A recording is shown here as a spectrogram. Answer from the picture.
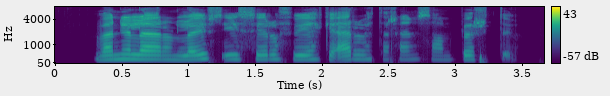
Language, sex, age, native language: Icelandic, female, 20-29, Icelandic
